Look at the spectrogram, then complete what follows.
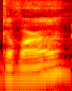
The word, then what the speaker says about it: Guevara: My wife didn't realize that Guevara, right? That's how you pronounce his name.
